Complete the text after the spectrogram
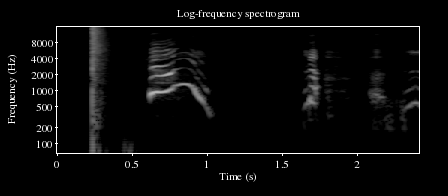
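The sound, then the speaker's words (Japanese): A hand slaps someone's buttocks with a single sharp smack, followed by a short vocal cry and a few brief vocal sounds after a pause. “なんじゃお主、何をするのだ！わらわのお尻を叩くなど”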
